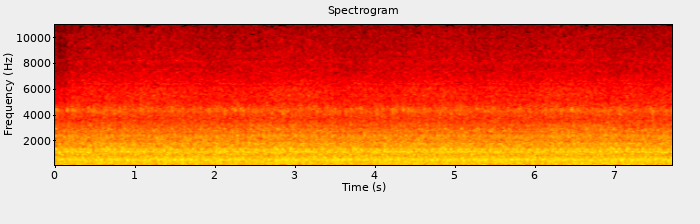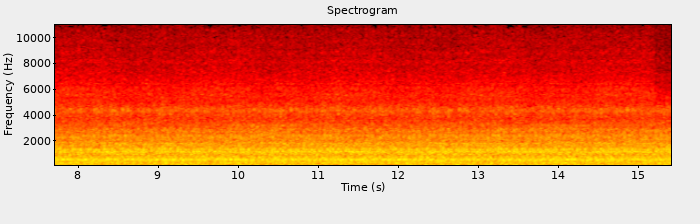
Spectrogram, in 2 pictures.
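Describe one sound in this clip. A fire hose sprays water against a wall.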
